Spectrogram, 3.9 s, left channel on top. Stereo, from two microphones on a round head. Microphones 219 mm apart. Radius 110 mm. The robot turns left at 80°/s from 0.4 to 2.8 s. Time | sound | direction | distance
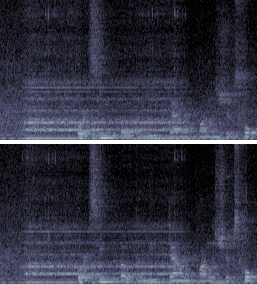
1.2 | a man speaking | 10° left | 1.3 m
